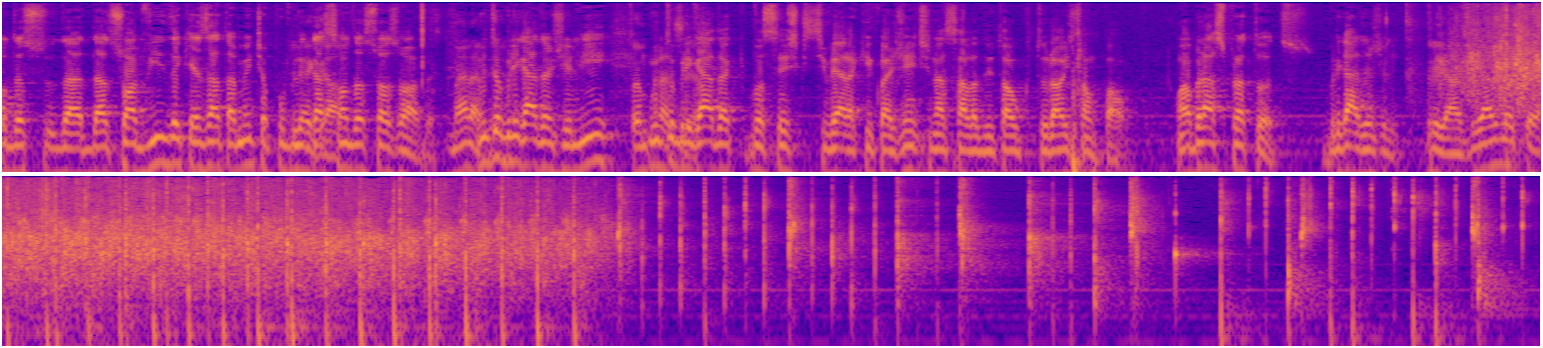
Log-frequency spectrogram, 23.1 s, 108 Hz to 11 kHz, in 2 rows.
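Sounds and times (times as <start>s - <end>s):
audience applauding: 10.7s - 18.5s.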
